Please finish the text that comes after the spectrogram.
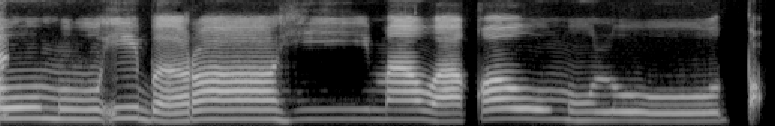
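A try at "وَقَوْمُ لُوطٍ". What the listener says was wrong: jangan po gitu, jangan ada hamzahnya. Qaumu Lut. Sudah, Lut dan Lut. Nah, jangan gitu ya. Lut.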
